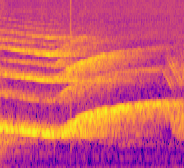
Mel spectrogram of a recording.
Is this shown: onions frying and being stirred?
no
